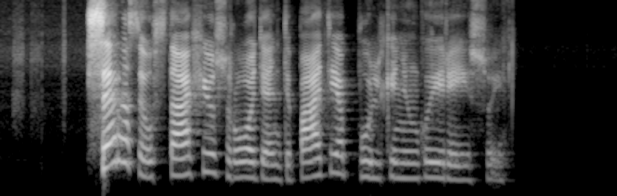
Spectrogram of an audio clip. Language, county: Lithuanian, Utena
